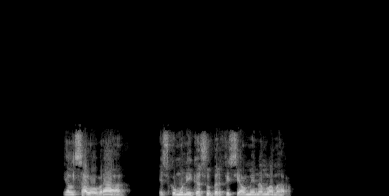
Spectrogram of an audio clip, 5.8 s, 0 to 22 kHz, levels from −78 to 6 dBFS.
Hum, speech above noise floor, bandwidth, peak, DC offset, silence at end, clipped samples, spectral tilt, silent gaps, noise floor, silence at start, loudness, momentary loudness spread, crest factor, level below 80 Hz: none; over 76 dB; 7.8 kHz; -2 dBFS; under 0.1%; 1.5 s; under 0.1%; -5.5 dB/octave; 2.29-2.36 s; under -90 dBFS; 0.95 s; -14 LUFS; 13 LU; 14 dB; -56 dBFS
